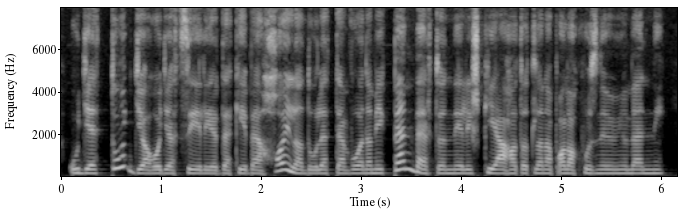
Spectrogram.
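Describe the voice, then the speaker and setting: A woman reads a clever young lady of an audiobook romance, teasing and quick with her tongue. Her voice sits a little low, recorded dry and close. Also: expressive, clean tone, dry recording, natural voice. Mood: playful. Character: quick-witted young woman hunting a rich husband.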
